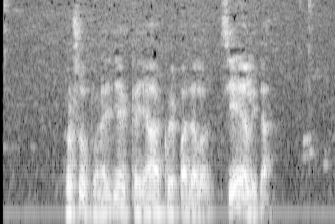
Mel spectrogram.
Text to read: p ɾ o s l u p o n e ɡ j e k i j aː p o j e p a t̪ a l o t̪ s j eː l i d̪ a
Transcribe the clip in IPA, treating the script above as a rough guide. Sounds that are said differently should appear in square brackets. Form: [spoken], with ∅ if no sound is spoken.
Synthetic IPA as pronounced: p ɾ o [ʃ] l [o] p o n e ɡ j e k [a] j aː [k] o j e p a [d̪] a l o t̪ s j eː l i d̪ a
